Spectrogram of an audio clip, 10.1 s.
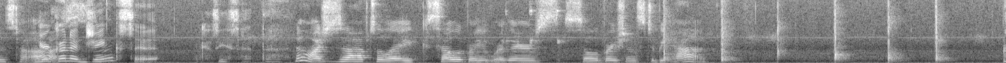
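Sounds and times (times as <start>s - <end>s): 
speech: 0.0s - 7.3s
low hum: 0.0s - 10.0s
sharp hand claps: 6.6s - 9.6s.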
